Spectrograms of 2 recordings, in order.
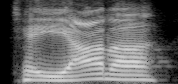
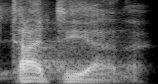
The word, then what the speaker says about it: Tatiana: Tayana Dumas got some. Is it Tatiana? It's Tatiana. Tatiana. Okay, I said it wrong.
